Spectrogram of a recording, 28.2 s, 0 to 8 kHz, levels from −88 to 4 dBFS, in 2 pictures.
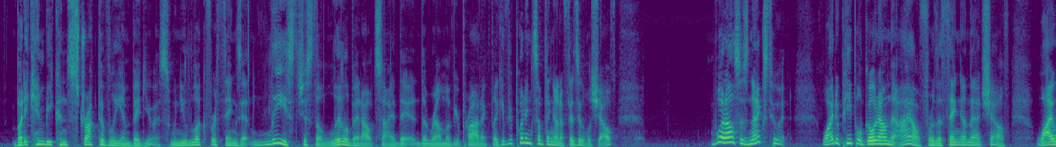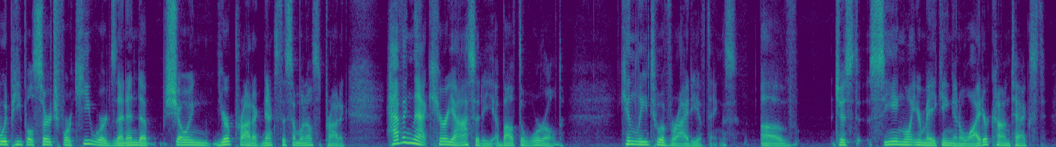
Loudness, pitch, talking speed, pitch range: -25 LUFS, 130 Hz, 195 wpm, 115-155 Hz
